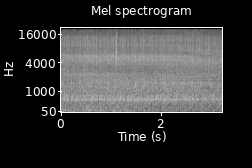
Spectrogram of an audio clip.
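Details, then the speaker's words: Car with a newly replaced hydraulic pump (BVH model) at idle after bleeding, fluid now clear, regulator valve shut: steady light ticking about two a second with a constant mid-pitched hum; pump charging the system normally. "So we can now put the cap back on, shut the valve on the regulator, which is only half a turn open anyway. Here we go. You can hear the pump working."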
